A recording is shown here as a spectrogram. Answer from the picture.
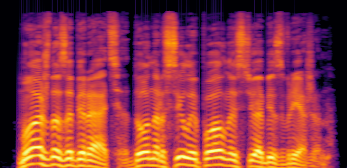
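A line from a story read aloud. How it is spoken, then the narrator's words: Loud. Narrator (Russian): Буф громко произнес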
